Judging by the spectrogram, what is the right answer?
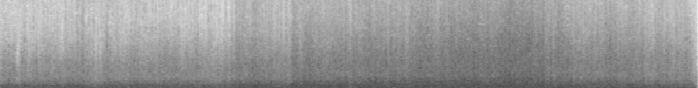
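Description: Wind blowing across the microphone, a steady rush that grows a little louder through the middle.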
